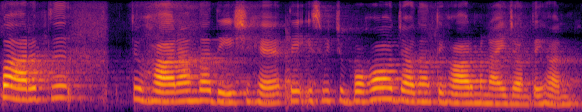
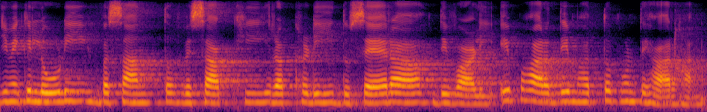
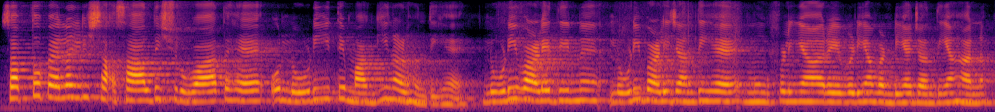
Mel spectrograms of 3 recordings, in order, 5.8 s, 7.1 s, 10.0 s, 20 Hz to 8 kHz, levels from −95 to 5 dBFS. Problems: continuous background conversations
